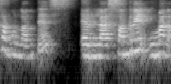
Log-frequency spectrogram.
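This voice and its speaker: A woman with a French accent speaks in a high pitch at a fairly slow pace. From France. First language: French (speaking Spanish). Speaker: immunology researcher. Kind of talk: lecture. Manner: halting, with many fillers.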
